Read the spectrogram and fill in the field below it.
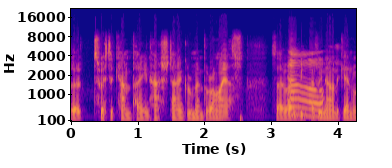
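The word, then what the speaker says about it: Áed: So I think one of the episodes which could have been very challenging because there was almost no information was a chap called Aeth, which is spelled A-E-D.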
